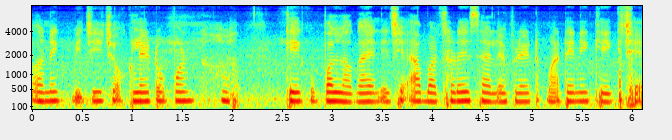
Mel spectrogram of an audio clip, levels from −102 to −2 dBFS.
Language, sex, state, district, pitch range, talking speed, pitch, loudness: Gujarati, female, Gujarat, Gandhinagar, 200-220 Hz, 140 wpm, 210 Hz, -19 LUFS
